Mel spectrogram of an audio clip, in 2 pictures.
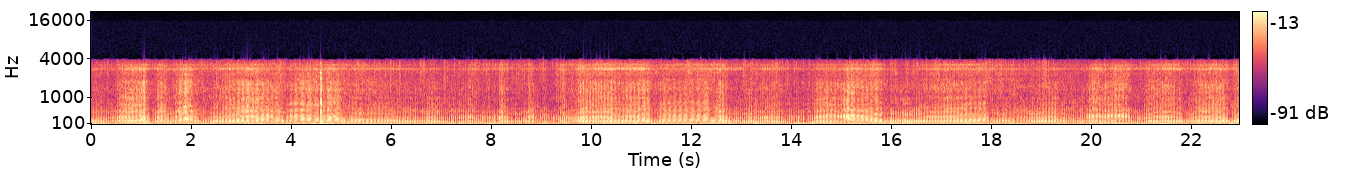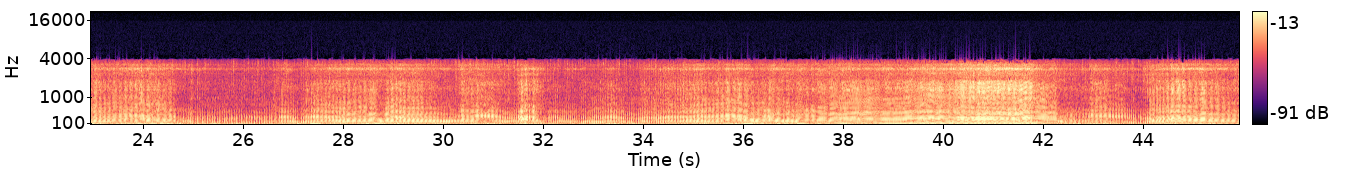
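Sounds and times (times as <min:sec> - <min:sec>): dirt bike engine revving: 0:00.0 - 0:45.9.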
